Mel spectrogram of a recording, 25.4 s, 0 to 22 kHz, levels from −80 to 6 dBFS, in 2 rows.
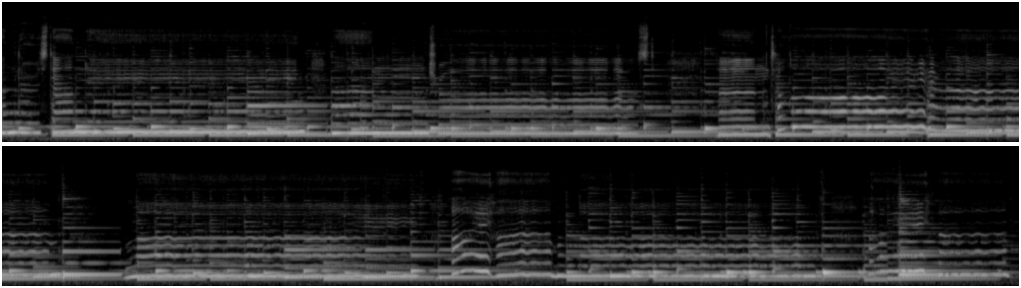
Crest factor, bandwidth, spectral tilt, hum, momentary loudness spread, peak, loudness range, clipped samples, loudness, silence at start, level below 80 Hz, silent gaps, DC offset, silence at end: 16 dB; 11 kHz; -6 dB/octave; none; 7 LU; -12 dBFS; 5 LU; under 0.1%; -29 LUFS; 0 s; -72 dBFS; none; under 0.1%; 0.1 s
